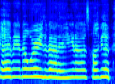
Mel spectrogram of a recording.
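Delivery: way up high, breezy and chirpy; high mock cheerful voice. Brushing off the apology, in a high chirpy voice. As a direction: squeak out an easygoing reassurance. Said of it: "And I'm like".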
